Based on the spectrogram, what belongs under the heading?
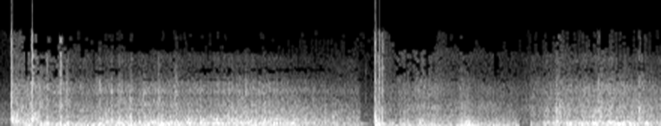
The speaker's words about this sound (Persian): اما آنطور که شاهدان عینی گفتند در شهر زاویه درگیری‌ها بسیار شدید و شهر تماماً زیر آتش توپخانه و گلوله بوده است.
